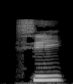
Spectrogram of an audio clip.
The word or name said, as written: 吸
